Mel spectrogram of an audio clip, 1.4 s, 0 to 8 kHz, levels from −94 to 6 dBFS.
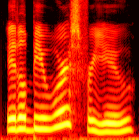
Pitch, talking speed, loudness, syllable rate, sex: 230 Hz, 215 wpm, -15 LUFS, 4.8 syllables/s, female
